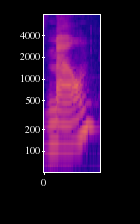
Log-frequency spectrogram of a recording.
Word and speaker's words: mountain: Listen, the correct spelling phonetically is mound, but you'd read it better if you typed it mountain. Yeah. Hard T's just go away in casual speech.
